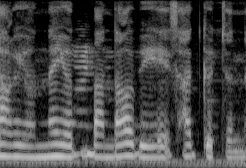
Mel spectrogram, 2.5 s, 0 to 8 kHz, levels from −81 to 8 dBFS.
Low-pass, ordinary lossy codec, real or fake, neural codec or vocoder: none; none; real; none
